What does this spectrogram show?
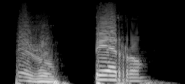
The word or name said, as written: perro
